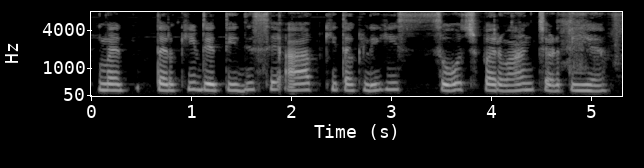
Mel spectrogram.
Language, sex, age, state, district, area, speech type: Urdu, female, 18-30, West Bengal, Kolkata, urban, spontaneous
